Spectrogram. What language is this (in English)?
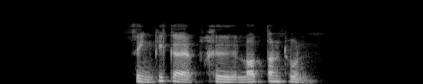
Thai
